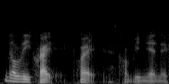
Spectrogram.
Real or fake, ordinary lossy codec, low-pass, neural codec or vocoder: fake; MP3, 32 kbps; 7.2 kHz; codec, 16 kHz in and 24 kHz out, 0.6 kbps, FocalCodec, streaming, 4096 codes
